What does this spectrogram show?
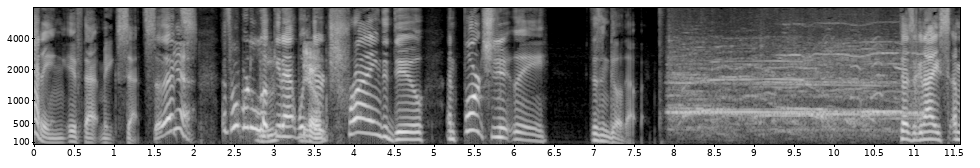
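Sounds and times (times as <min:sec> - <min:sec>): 
speech: 0:00.0 - 0:06.4, 0:07.0 - 0:08.2, 0:10.8 - 0:11.5
crowd cheering: 0:07.9 - 0:11.5.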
